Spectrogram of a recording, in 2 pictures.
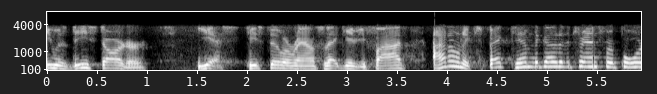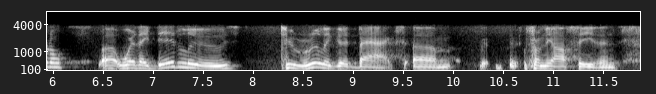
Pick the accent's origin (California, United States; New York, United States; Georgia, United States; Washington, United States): Georgia, United States; Atlanta; It's always great to talk to the great folks of Atlanta, my hometown.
